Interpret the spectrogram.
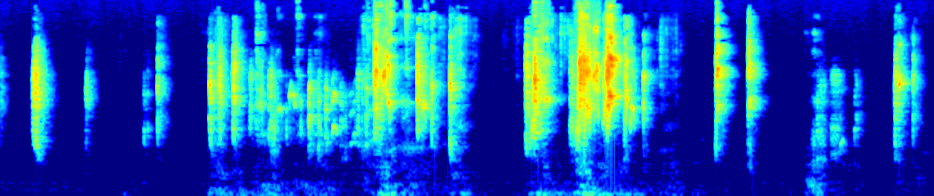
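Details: Budgerigars kept as pets: bursts of scratchy warbling chatter and sharp chirps, louder clusters around the middle separated by brief pauses, light low-pitched background noise.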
